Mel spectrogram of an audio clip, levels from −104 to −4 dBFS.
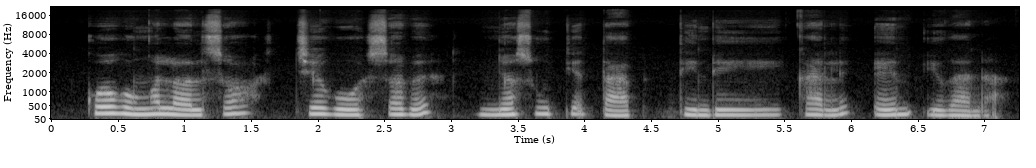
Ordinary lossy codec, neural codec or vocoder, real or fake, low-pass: none; none; real; 19.8 kHz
